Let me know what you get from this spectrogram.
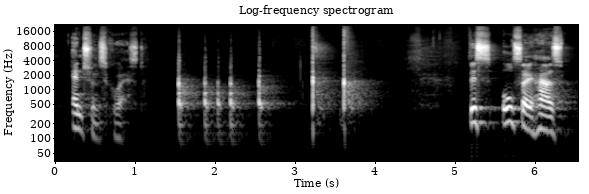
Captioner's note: knocking and clapping call and response rhythm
